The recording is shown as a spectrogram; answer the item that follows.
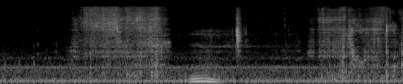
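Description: Someone slurping a soft acai bowl off a spoon, twice, each slurp about a second long, with a short 'mm' between.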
